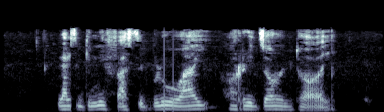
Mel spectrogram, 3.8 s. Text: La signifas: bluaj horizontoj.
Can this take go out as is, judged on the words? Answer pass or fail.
pass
